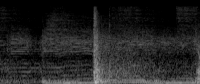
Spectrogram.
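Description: Ford Mustang trunk lid slammed shut, a single sharp bang about a second in, over quiet background music.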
